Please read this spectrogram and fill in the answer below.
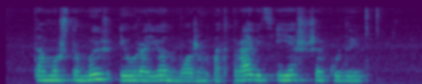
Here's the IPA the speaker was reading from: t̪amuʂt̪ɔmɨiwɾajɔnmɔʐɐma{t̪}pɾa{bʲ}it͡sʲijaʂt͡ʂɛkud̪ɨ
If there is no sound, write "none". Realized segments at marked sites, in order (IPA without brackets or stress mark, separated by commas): t̪, vʲ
